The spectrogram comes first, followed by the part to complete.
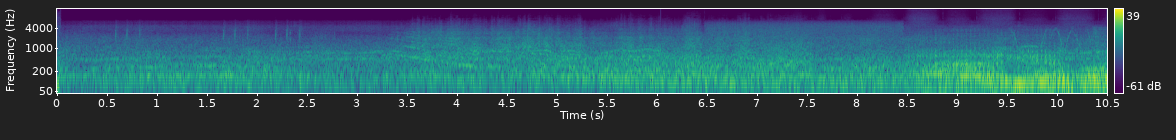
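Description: A dense, steady rumble like aircraft engine noise, swelling about three and a half seconds in and growing louder near the end.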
